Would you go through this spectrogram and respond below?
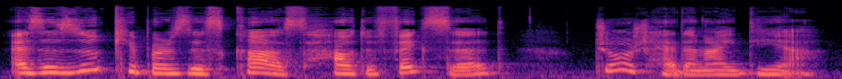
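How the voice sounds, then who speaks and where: A woman's voice: medium pitch, expressive, moderate pace, a bit bright. Female storyteller for a children's picture book read-aloud, mid-range voice.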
